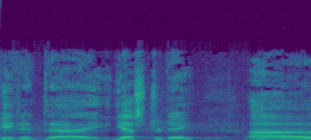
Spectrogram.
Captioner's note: some Applause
